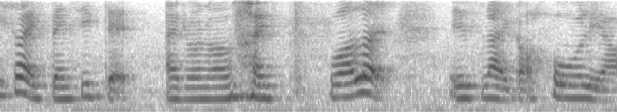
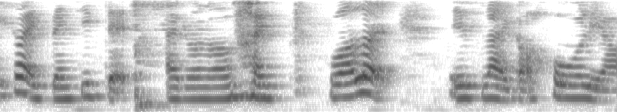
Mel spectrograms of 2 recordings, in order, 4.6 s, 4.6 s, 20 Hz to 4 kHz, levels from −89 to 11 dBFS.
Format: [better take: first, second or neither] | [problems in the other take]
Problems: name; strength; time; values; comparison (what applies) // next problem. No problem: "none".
first | noise reduction (classical method log-MMSE)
